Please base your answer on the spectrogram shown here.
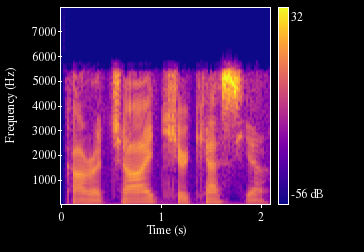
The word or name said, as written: Karachay-Cherkessia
